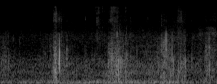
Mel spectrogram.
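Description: Footsteps of a person walking on a hiking trail, three steps about half a second apart.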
